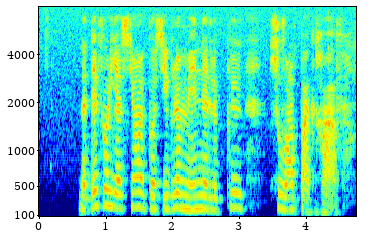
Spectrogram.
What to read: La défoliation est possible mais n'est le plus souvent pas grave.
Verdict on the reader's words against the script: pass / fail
pass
